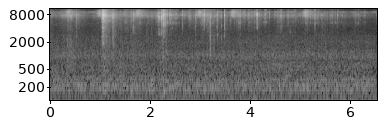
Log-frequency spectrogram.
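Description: Faint handling of metal jhumka earrings: a few light clicks and jingles as they are picked up, the clearest about one second and two seconds in, over a steady faint background hum.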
